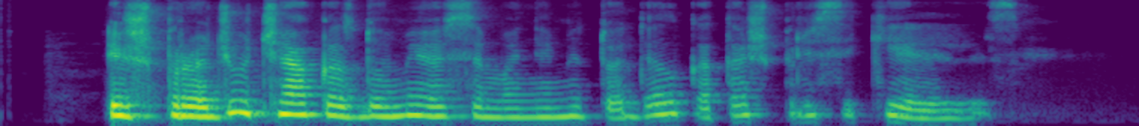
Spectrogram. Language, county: Lithuanian, Utena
